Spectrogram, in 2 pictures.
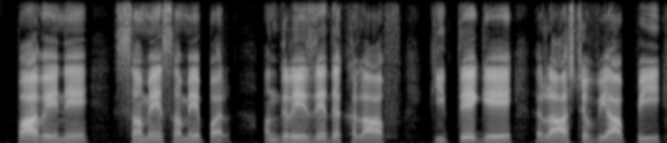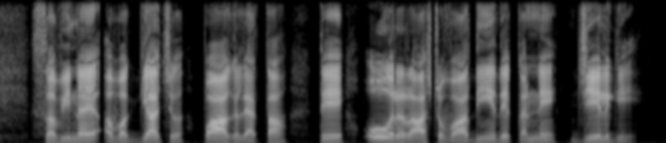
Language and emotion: Dogri, neutral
